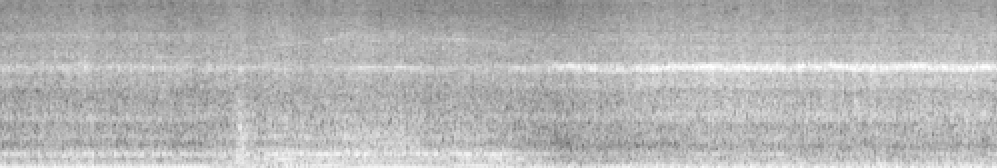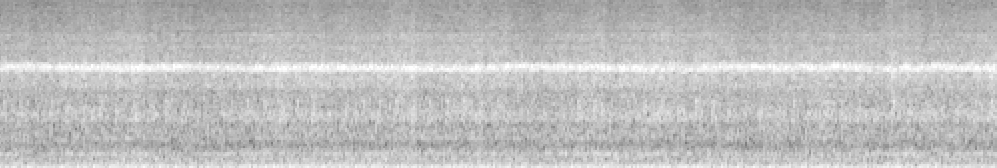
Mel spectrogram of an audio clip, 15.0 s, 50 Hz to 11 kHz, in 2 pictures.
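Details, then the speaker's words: Supercharged GMC V8 idling after vacuum block install, gauge reading about 8–9 pounds of vacuum: steady low rumble with a faint constant high whine, smooth even idle; normal idle. "good oh I want to see what the boost gauge says is a reading vacuum it is reading vacuum we're at I think eight pounds of vacuum eight or nine"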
